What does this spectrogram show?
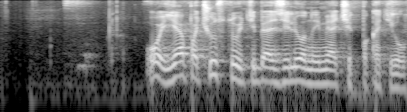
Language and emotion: Russian, positive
